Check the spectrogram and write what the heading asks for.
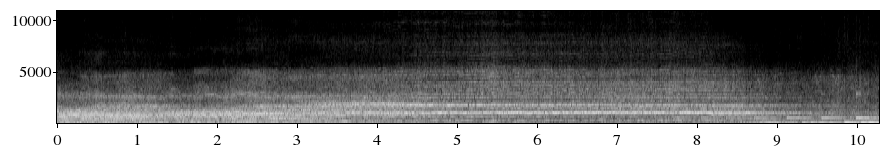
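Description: A man singing one long held note into a microphone, amplified. The note steps up in pitch about four seconds in and fades out near the end, with low steady instrumental tones beneath.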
